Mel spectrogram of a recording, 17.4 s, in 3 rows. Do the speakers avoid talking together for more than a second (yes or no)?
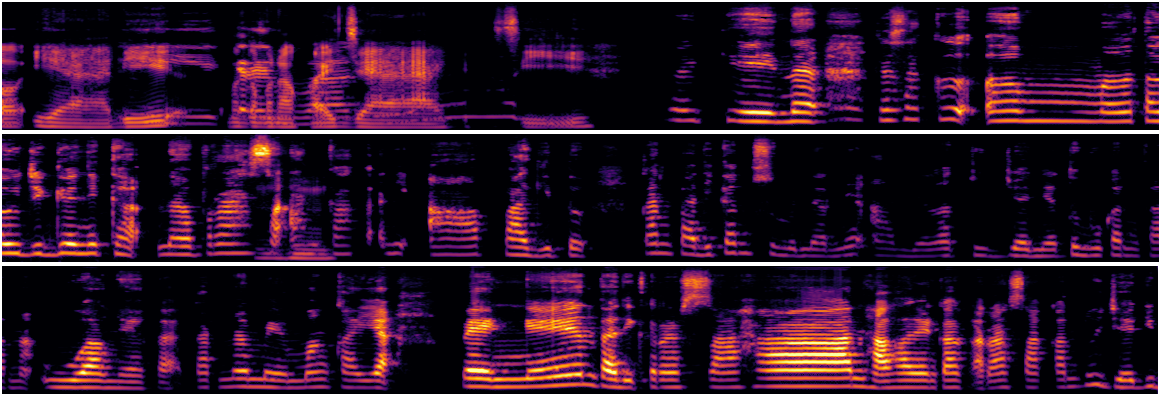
no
